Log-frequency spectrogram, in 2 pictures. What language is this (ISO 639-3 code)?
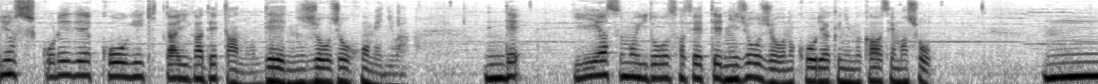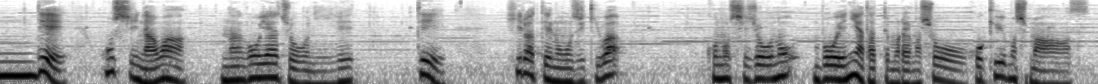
jpn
